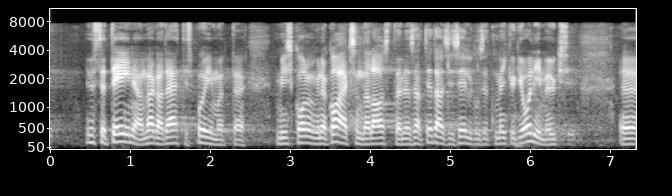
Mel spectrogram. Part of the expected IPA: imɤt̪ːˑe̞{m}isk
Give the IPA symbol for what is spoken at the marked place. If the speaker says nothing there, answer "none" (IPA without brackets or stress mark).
m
